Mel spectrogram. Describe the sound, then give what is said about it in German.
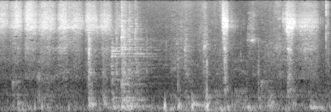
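Steady scraping and rubbing of a spoon against a pot, with grainy rustles and a few light clinks, as couscous and salt are stirred into boiled water. No one speaks. “Couscous und Salz einrühren.”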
